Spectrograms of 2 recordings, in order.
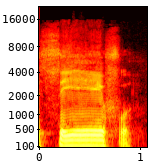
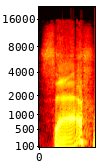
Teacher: सेफ कहने का मतलब यह है कि स पर एक मात्रा है, एक ही मात्रा है, और इसको बोलते वक्त हम अपना मुंह कम खोल रहे हैं, देखिए सेफ। लेकिन जब हम इसका उच्चारण बदलकर सैफ कर देते हैं यानी अपना मुंह ज्यादा खोलते हैं, सैफ बोलते हैं, तो सैफ एक अलग शब्द है जो कि एक नाम भी होता है और इसका अर्थ होता है तलवार यानी सोर्ड।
